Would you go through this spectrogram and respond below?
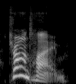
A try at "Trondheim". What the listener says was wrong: the D is silent. Trondheim.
